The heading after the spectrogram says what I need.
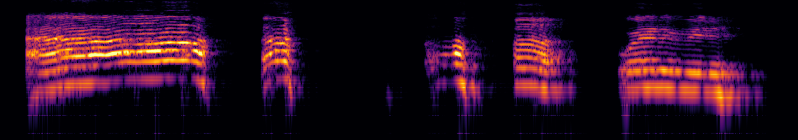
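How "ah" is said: loud, high shriek of amusement; amused shriek. Real, not acted. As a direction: shriek as the joke hits you. Real outburst at viewers' funny names.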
